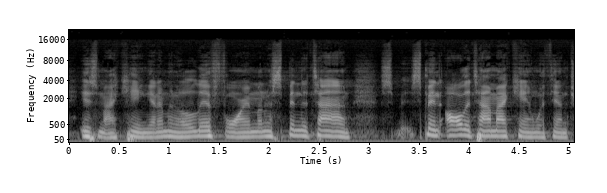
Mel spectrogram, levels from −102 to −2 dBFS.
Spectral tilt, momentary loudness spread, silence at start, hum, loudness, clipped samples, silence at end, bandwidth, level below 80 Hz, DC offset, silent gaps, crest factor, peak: -6 dB/octave; 9 LU; 0.1 s; none; -37 LUFS; under 0.1%; 0 s; 15.5 kHz; -54 dBFS; 0.1%; none; 16 dB; -20 dBFS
